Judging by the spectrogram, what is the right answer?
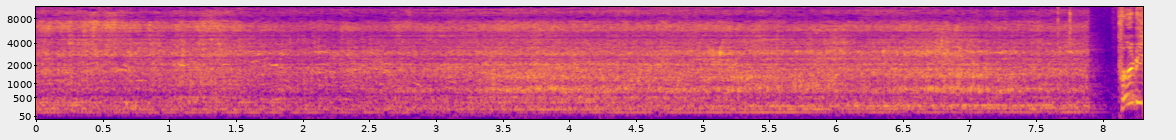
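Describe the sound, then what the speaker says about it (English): A helicopter passes overhead as tear gas is sprayed on a crowd during an antigovernment street protest in Brazil, its steady rumbling drone loud and continuous before cutting off abruptly at the end. "a helicopter flying over, spraying tear gas on the crowd"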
